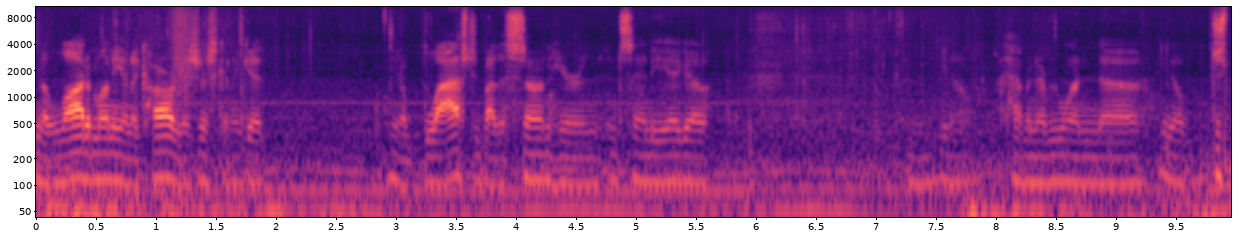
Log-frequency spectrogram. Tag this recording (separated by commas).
Vehicle, Car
